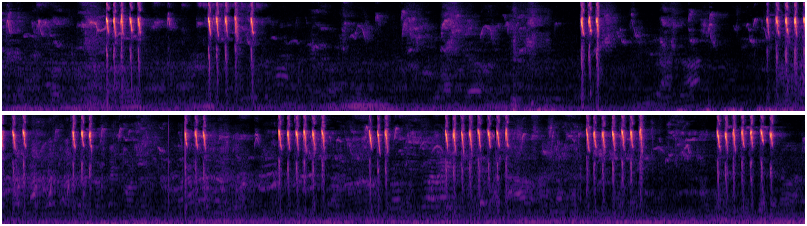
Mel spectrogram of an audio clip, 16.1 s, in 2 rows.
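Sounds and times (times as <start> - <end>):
songbird chip notes: 7.6 - 16.0.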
